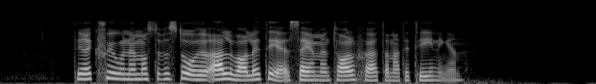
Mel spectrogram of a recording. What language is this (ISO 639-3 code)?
swe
